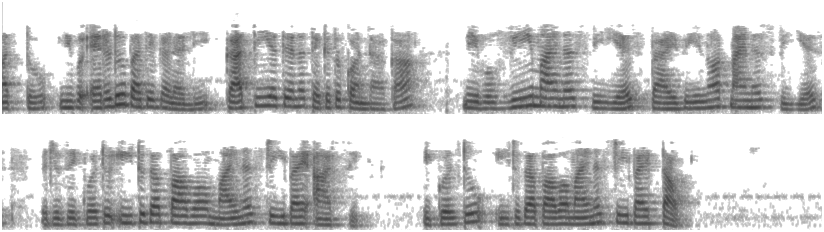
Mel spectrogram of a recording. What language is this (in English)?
Kannada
